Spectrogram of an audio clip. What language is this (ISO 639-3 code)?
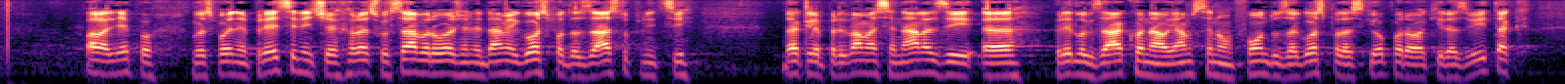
hrv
